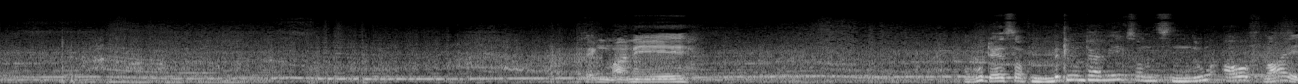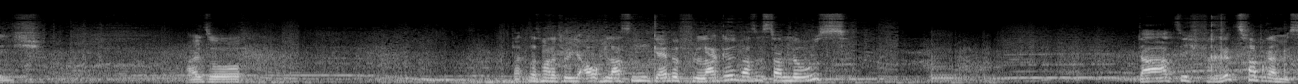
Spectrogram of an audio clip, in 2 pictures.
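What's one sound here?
A racing car engine roars, revving up and down as gears shift.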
